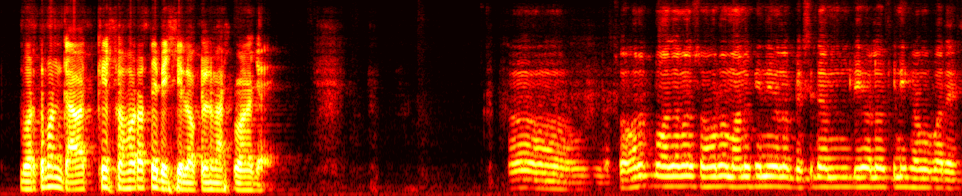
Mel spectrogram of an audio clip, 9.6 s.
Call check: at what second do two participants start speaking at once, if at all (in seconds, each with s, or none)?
none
